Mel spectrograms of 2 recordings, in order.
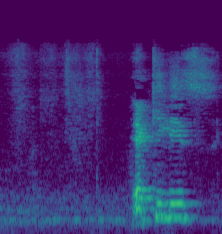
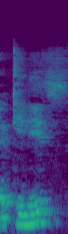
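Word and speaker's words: Achilles: একটা হচ্ছে অ্যাকিলিস হিল, এটা উচ্চারণ সহ আমরা লিখব। চমৎকার একটা ইডিয়ম, এটা দন্ত স উচ্চারণ করা যায়, বর্গীয় জ দিয়ে উচ্চারণ করা যায়, অ্যাকিলিস অথবা অ্যাকিলিস হিল।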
